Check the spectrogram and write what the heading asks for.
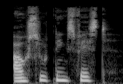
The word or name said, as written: afslutningsfest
